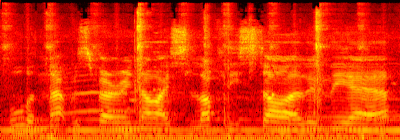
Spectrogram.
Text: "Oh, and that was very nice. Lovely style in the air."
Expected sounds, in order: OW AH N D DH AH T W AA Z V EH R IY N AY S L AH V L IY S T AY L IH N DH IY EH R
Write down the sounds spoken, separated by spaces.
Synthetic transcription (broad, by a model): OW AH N DH AH T W AA Z V EH R IY N AY S L AH V L IY S T AY L IH N DH IY EH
